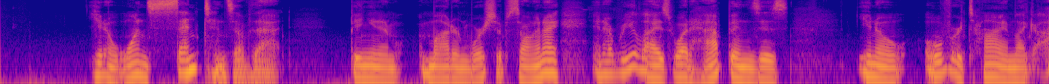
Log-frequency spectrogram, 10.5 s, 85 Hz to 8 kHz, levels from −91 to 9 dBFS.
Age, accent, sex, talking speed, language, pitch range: 50-69, American, male, 145 wpm, English, 95-125 Hz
